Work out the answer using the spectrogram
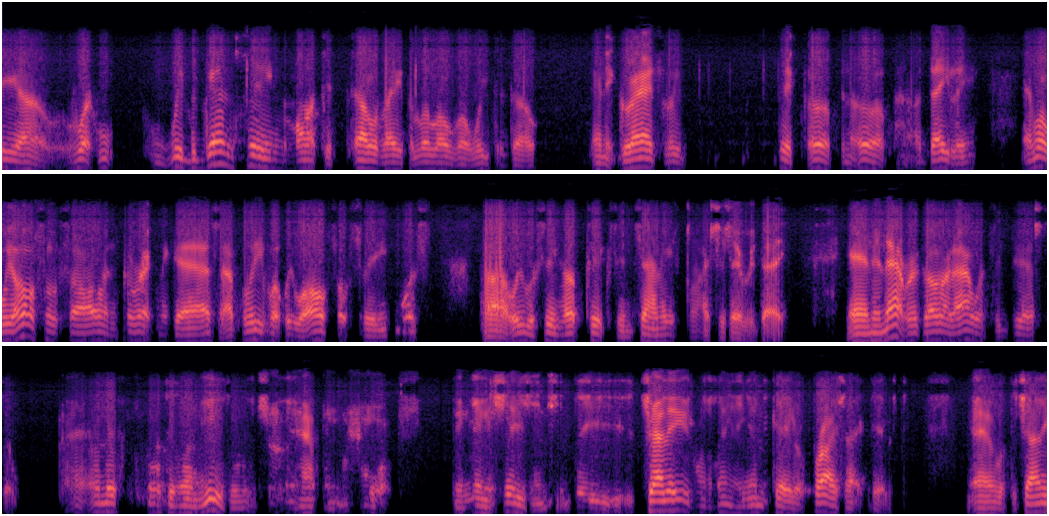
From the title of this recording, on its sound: Monthly Conference Call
